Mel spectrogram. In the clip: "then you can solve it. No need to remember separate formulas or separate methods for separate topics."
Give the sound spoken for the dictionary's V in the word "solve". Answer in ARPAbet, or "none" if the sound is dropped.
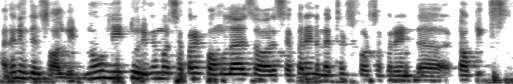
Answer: V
